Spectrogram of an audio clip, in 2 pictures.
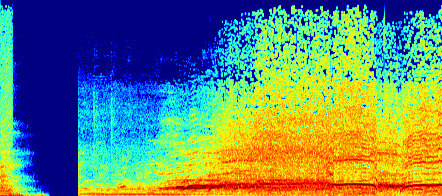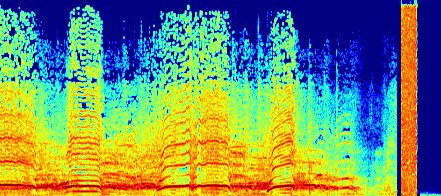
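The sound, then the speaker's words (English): A large crowd cheers and shouts loudly for about fifteen seconds, many overlapping voices rising and falling in excited whoops over a dense roar, then cutting off abruptly. “If you heard that crowd reaction before this episode started, just know that you'll find out in the second half of this episode”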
